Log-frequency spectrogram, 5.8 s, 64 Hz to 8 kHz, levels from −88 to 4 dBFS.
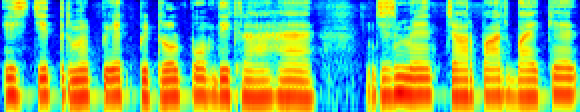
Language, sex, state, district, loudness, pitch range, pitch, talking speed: Hindi, male, Jharkhand, Palamu, -17 LUFS, 130-140 Hz, 135 Hz, 135 wpm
